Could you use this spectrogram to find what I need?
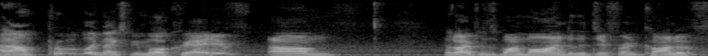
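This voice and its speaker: A man with an Australian accent speaks at a moderate pace, his fairly high voice keeping a fairly even intonation. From Australia, Sydney Northern Beaches. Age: 30s. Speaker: entrepreneur and activist, former pro skier. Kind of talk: podcast interview. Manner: casual, with many fillers.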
